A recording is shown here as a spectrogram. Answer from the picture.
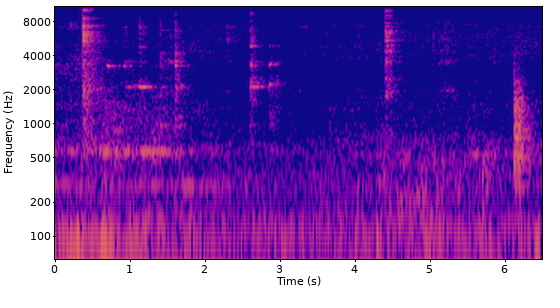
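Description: Metal fork and knife clinking against a ceramic plate during a meal: about five light, separate clinks with a short ring, the sharpest about half a second in.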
